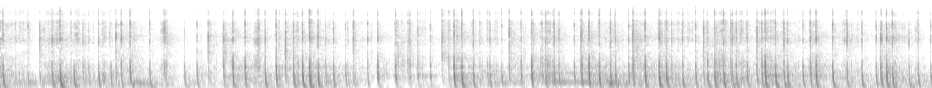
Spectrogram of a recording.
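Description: A textured artificial plastic orange is tapped fast in a lo-fi recording. The result is a dense run of quick, dry, rattling taps with a bright edge that stop dead with no ring.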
